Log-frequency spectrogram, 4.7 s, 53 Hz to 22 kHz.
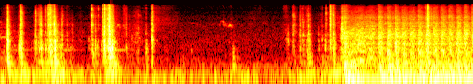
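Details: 2003 BMW E39 540i with a brand-new battery, second key tried and fuses checked: a few key clicks, a pause, then a steady churning crank that carries on without the engine ever catching; cranks but no start.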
